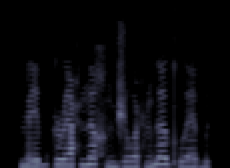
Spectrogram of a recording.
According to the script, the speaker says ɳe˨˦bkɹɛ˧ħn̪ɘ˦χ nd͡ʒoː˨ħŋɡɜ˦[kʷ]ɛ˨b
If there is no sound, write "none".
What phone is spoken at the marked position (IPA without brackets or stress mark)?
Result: kʷʼ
